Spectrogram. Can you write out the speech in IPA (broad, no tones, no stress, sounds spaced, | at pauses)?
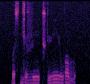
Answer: ʊ s ɡʲ ə˞ v y ɲ t͡ʃʼ y ŋ y w ɔ m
